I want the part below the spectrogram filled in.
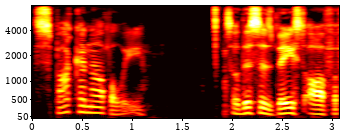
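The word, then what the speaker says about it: Spaccanapoli: So if you're reading it online and you have no idea how to pronounce it, it is pronounced Spacanopoly.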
